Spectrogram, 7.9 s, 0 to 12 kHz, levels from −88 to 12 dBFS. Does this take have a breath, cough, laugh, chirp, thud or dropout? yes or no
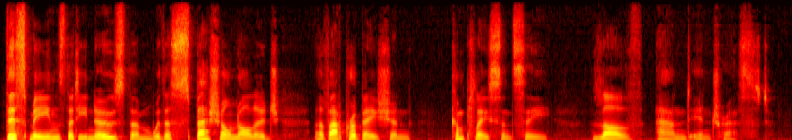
no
